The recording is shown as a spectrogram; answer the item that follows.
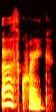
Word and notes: earthquake: British English

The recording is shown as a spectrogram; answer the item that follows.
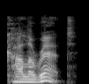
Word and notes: collaret: British English

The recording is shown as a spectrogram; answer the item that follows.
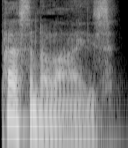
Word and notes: personalize: British English

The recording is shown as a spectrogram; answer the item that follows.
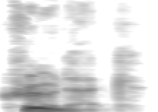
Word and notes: crew neck: British English

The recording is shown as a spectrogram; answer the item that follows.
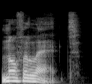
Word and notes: novelette: British English

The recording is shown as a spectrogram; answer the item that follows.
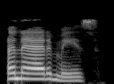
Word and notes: anatomies: British English

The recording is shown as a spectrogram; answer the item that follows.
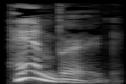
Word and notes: Hamburg: British English

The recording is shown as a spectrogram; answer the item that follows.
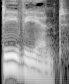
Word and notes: deviant: American English

